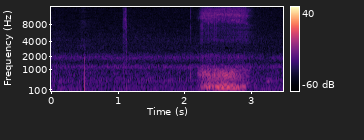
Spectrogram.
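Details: Snoozing Pomeranian, posed like Goromaru, lets out a single coarse, fluttering snore near the end after a couple of soft taps, over a constant low hum in a quiet room.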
